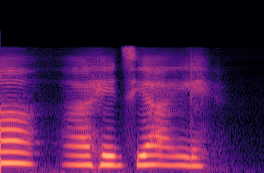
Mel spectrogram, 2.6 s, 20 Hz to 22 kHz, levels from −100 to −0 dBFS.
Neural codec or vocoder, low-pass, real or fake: codec, 16 kHz, about 1 kbps, DyCAST, with the encoder's durations; 7.2 kHz; fake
